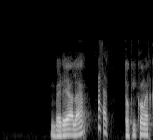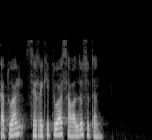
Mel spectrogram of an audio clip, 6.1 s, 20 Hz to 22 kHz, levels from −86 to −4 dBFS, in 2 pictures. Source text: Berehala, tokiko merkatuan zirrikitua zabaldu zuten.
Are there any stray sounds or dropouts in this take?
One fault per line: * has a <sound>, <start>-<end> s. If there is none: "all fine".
* has a chirp, 2.0-2.2 s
